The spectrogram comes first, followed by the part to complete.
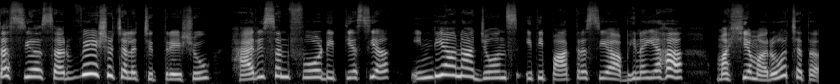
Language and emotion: Sanskrit, happy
